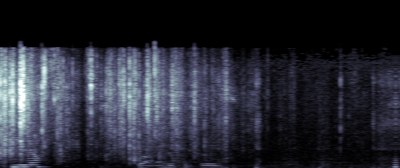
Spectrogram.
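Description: Small plastic bags of diamond-painting drills crinkling and rustling as they are handled, mostly in the first second, under brief talk.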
